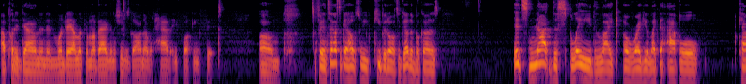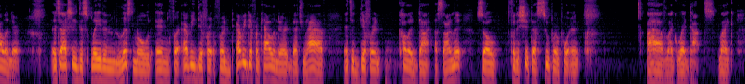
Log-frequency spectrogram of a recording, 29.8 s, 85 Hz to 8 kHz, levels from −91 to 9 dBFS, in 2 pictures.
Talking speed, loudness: 160 wpm, -26 LUFS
